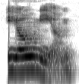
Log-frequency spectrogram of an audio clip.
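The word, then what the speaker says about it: Aeonium: to pronounce this word ionium EO ionium that's how you pronounce it I never would have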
